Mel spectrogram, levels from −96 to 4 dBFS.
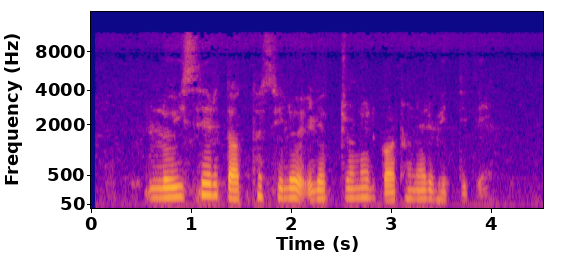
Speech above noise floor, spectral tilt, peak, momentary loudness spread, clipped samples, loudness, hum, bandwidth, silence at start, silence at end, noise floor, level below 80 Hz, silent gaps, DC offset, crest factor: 30 dB; -8 dB/octave; -4 dBFS; 16 LU; under 0.1%; -22 LUFS; none; 11.5 kHz; 0.55 s; 0.55 s; -51 dBFS; -52 dBFS; none; under 0.1%; 20 dB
